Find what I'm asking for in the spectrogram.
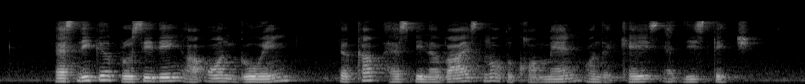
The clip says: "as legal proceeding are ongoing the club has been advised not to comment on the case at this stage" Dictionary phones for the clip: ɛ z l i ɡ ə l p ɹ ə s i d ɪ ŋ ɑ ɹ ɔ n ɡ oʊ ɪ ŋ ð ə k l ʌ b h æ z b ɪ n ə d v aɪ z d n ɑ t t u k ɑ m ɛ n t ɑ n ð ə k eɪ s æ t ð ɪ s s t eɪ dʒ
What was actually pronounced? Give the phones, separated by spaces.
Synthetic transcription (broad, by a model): ɛ s l i ɡ ə l p ɹ ə s i d ɪ ŋ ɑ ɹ ɔ n ɡ oʊ ɪ ŋ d ə k ɑ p h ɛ s b ɪ n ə v aɪ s n ɑ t t u k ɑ m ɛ n ɑ n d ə k eɪ s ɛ t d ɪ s s t eɪ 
